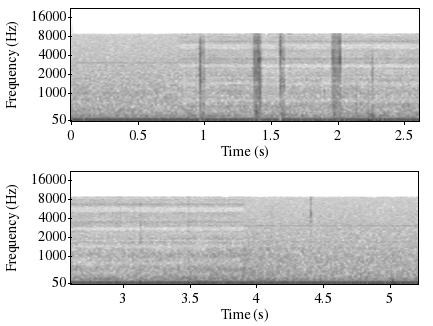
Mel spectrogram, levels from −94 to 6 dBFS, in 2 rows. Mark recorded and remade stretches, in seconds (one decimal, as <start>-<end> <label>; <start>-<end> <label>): 0.0-0.8 recorded; 0.8-3.9 remade; 3.9-5.2 recorded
